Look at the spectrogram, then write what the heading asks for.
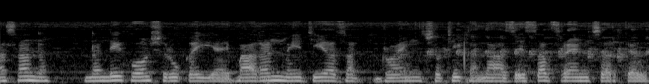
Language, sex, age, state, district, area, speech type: Sindhi, female, 45-60, Uttar Pradesh, Lucknow, rural, spontaneous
